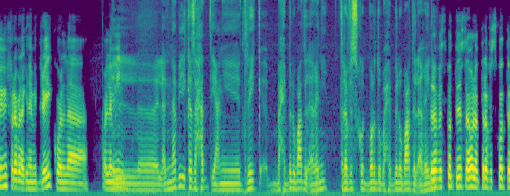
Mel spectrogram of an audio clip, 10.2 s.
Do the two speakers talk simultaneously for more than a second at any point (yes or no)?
no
